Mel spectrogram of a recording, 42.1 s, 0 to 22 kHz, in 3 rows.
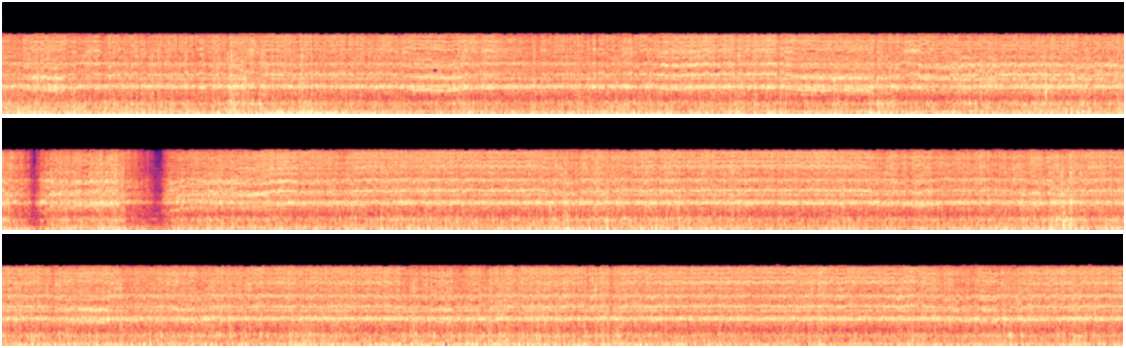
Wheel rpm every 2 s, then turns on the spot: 220, 240, 230, 230, 230, 220, 180, 130, 180, 230, 230, 230, 230, 230, 220, 230, 230, 230, 230, 230, 220.
none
